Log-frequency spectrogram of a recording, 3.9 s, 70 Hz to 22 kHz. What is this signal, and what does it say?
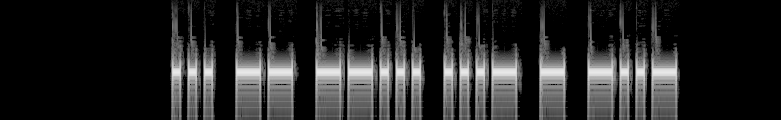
Morse code, heard as a keyed tone, about 30 wpm, 700 Hz. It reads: SM7VTX
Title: DXCC-100 Call Signs - 6 Characters - 30wpm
